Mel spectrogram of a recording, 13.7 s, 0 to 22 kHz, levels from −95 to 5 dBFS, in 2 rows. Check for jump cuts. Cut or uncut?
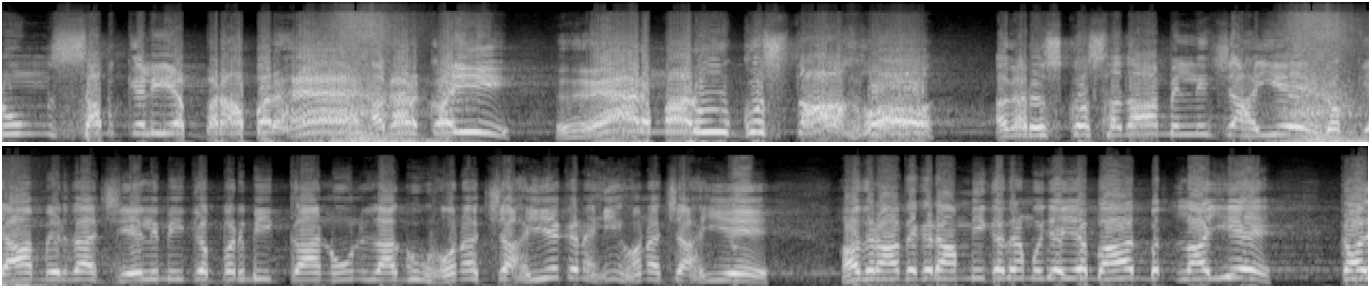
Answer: cut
